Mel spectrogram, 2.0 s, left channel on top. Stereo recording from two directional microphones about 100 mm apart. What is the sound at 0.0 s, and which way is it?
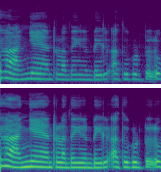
A woman's voice, 25° right (ahead or behind).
